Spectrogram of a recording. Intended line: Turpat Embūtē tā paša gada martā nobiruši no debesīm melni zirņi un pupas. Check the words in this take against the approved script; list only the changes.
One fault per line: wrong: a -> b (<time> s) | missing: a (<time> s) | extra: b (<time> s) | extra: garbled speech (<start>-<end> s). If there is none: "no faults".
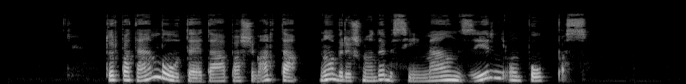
missing: gada (2.6 s)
